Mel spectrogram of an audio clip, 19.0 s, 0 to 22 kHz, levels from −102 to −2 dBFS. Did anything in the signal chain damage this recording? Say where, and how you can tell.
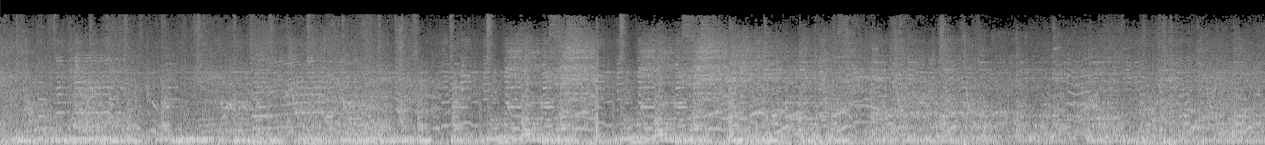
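Yes: DC steps at the converter, heard as low thumps at 12.22, 14.46 and 17.54 s. The sound carries on unbroken, unlike dropouts, while each sudden offset decays through a 5 Hz high-pass.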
